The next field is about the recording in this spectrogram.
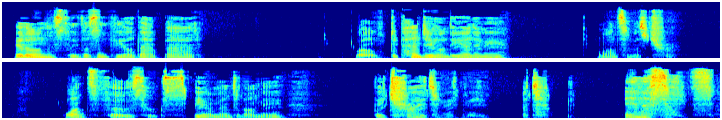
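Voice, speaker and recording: A man acts out a gruff, aloof knight bred for war in an ASMR fantasy roleplay. His deep voice is heavily creaky and husky, with sibilant S sounds. He talks in terse, halting phrases, socially awkward and low-key, close to the mic in a slightly dull recording. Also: no room sound, exaggerated voice. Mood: resigned, stoic. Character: gruff, aloof young battle-hardened genetically modified fantasy knight.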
